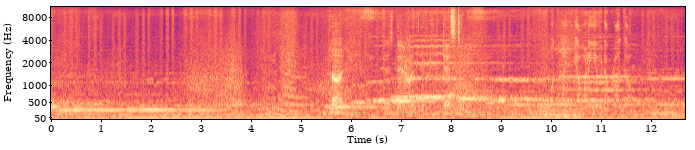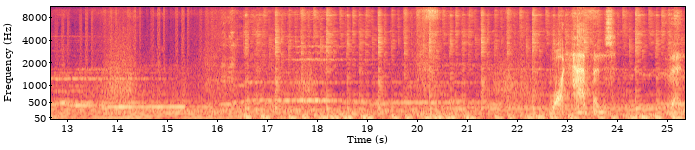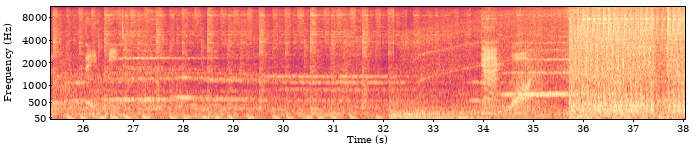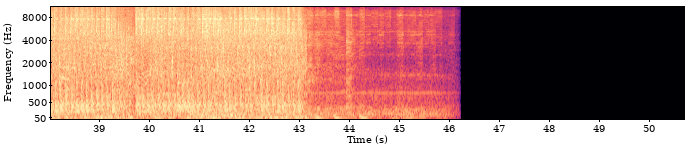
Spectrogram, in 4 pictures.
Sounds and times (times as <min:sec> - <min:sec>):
Machine gun: 0:35.7 - 0:43.5.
